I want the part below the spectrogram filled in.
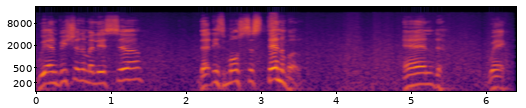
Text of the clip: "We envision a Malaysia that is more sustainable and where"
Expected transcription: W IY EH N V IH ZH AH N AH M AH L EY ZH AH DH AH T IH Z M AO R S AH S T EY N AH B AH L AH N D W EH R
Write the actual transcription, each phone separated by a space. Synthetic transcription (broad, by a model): W IY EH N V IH SH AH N AH M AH L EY S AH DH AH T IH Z M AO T S AH S T EY N AH B AH L AH N D W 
